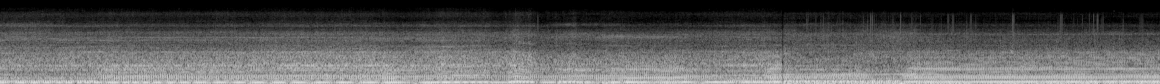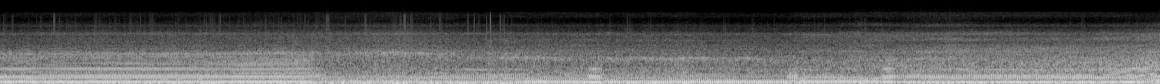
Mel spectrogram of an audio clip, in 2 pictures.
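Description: Keeway RKS 125's single-cylinder engine running while riding: its note climbs, holds steady for several seconds at cruising speed, then drops about two-thirds of the way through and shifts up and down after that. Wind noise on the microphone.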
